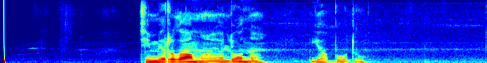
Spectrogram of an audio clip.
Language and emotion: Russian, sad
